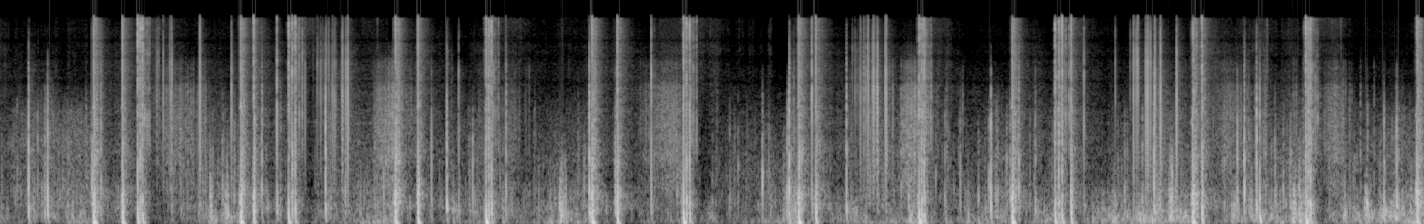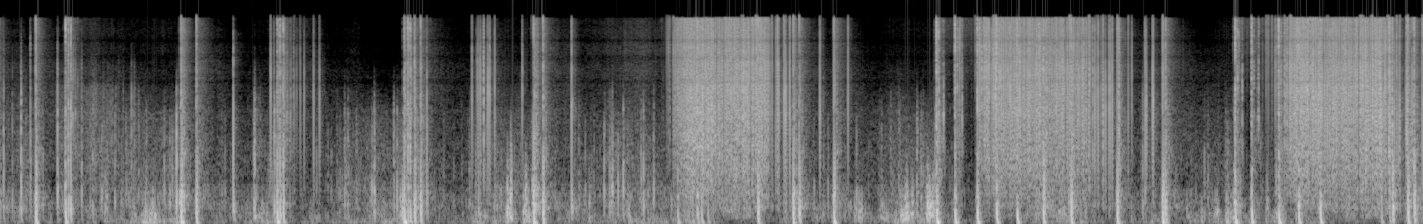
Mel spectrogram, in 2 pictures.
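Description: Lumberjack firework battery firing shot after shot, a rapid, irregular run of sharp bangs. About three-quarters of the way in the bangs give way twice to a dense crackling hiss as crackling stars break overhead.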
